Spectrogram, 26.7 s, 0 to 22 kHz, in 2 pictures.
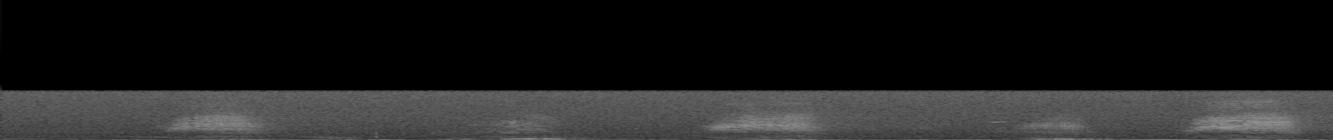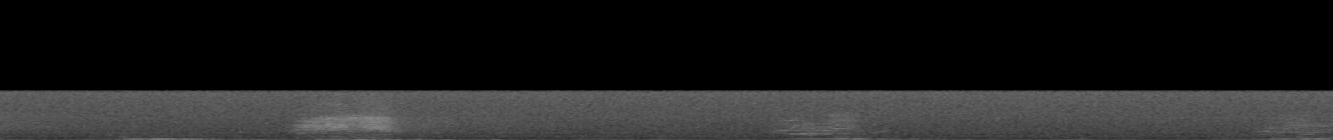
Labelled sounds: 1.6	2.2	humpback whale, 1.6 to 3.8 kHz
5.0	5.2	humpback whale, 2.8 to 2.9 kHz
7.0	7.7	humpback whale, 1.6 to 3.0 kHz
10.2	10.5	humpback whale, 2.0 to 2.6 kHz
11.8	12.9	humpback whale, 1.4 to 3.8 kHz
16.2	16.8	humpback whale, 1.6 to 3.5 kHz
21.1	21.9	humpback whale, 0.99 to 3.2 kHz
25.9	26.2	humpback whale, 1.4 to 1.5 kHz

